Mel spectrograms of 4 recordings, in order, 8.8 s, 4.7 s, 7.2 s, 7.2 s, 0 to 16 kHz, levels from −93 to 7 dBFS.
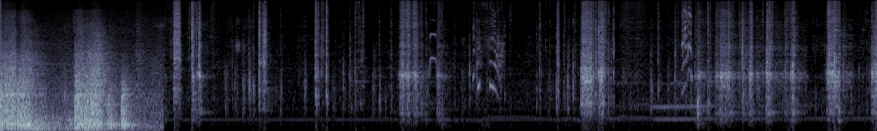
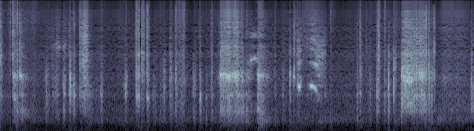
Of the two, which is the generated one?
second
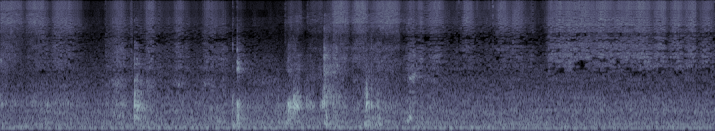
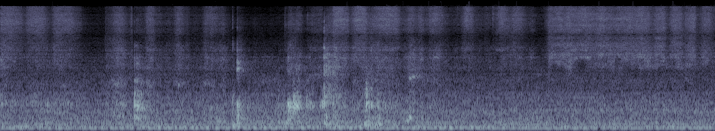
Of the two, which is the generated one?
second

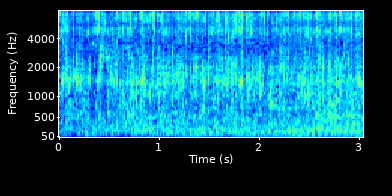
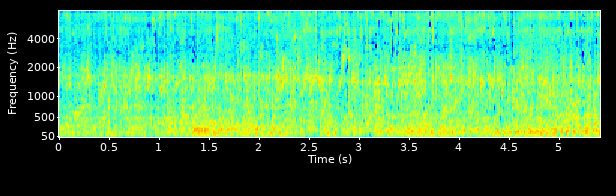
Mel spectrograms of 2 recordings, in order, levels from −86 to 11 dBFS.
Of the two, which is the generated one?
first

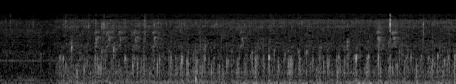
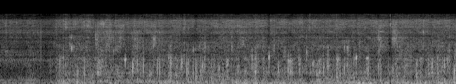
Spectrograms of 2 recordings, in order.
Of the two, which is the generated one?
second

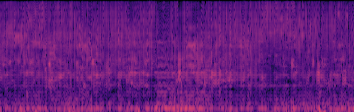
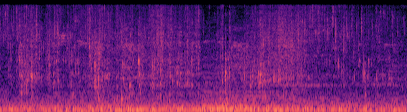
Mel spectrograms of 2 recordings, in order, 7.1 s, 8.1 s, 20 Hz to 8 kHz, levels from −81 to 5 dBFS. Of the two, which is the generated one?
first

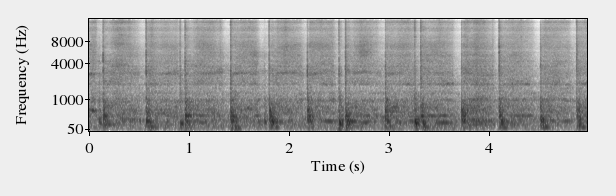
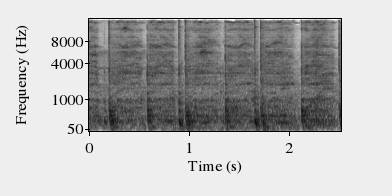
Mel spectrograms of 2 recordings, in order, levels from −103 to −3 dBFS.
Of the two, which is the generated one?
first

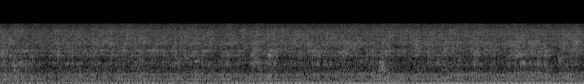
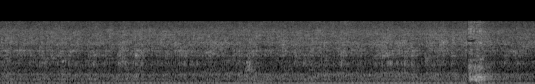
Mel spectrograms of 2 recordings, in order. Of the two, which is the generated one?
first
